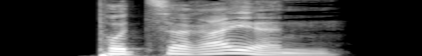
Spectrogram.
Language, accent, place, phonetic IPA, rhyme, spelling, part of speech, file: German, Germany, Berlin, [pʊt͡səˈʁaɪ̯ən], -aɪ̯ən, Putzereien, noun, De-Putzereien.ogg
- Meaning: plural of Putzerei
